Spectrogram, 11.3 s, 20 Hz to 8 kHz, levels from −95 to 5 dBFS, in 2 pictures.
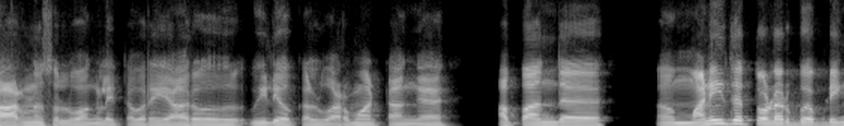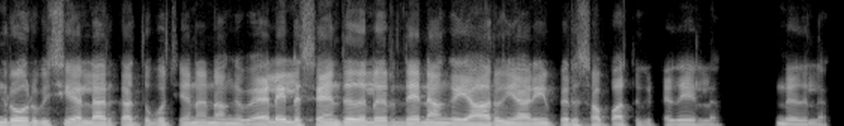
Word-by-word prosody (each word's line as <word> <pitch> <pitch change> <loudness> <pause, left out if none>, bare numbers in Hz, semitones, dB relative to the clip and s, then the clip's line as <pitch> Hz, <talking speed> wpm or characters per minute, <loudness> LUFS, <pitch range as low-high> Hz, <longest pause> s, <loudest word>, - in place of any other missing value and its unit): காரணம் 140 0 +3
சொல்வாங்களே 120 -2 -2
தவிர, 120 +2 -3
யாரும் 120 +1 0 0.3
வீடியோ 130 -1 +1
கால் 115 -2 -3
வரமாட்டாங்க. 115 -1 -2 0.6
அப்ப 160 - -12
அந்த 150 0 +1 0.7
அ - - 0 0.2
மனித 215 +7 +6
தொடர்பு 170 -2 +4
அப்பிடிங்கிற 145 -1 0
ஒரு 130 - -2
விஷயம் 145 +4 0
எல்லாருக்கும் 130 0 0
அத்துப்போச்சு. 130 +1 -6
ஏன்னா, 140 +2 -1
நாங்க 115 -2 -2
வேலையில 150 +4 +3
சேர்ந்ததுலருந்தே 150 0 +2
நாங்க 130 -1 +1
யாரும் 125 +2 +2
யாரையும் 120 0 -1
பெருசா 120 +1 -3
பார்த்துக்கிட்டதே 110 -1 -6
இல்ல. 100 0 -10 0.4
இந்த 110 - -3
இதுல. 100 0 -8
130 Hz, 155 wpm, -23 LUFS, 120-145 Hz, 0.7 s, மனித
